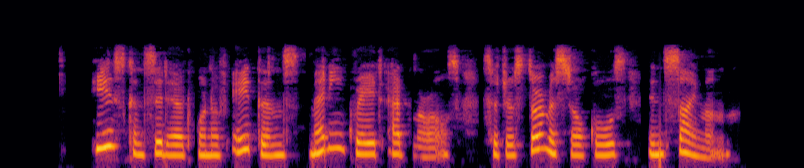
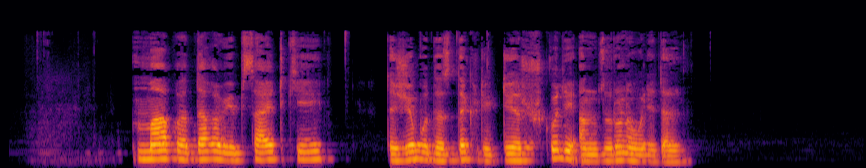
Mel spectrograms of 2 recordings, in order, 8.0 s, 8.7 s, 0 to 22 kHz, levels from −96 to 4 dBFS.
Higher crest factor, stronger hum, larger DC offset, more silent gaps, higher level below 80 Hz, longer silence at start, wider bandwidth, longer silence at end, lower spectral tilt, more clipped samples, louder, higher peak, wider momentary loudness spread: about the same, 18 dB vs 20 dB; neither; neither; neither; first, -58 dBFS vs -66 dBFS; second, 0.95 s vs 1.35 s; second, 8.2 kHz vs 11.5 kHz; second, 0.75 s vs 1.8 s; second, -3.5 dB/octave vs -6.5 dB/octave; neither; about the same, -20 LUFS vs -21 LUFS; about the same, -4 dBFS vs -2 dBFS; first, 12 LU vs 8 LU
